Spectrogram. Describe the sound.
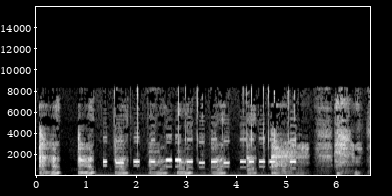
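Touch-tone telephone keypad beeps as a number is dialed: many short, evenly pitched tones come in quick succession, mixed in among animated talking voices.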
